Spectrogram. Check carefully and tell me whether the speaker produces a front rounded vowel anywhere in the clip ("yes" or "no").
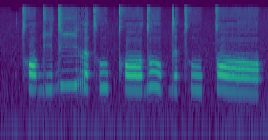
no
